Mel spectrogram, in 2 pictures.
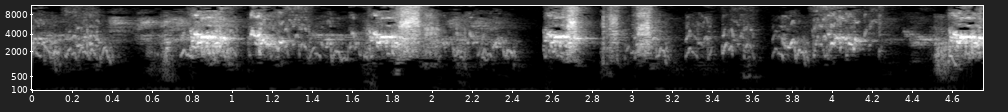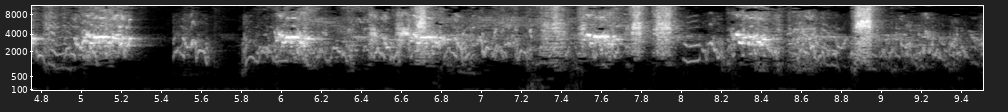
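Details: Budgerigar in continuous lively chatter, a dense stream of scratchy squawks, chirps and brief whistled notes in rapid irregular bursts, with hardly any pause and no other sounds.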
